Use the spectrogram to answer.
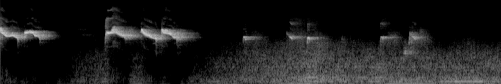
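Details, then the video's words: Malaysian white-eye, a hobby bird, recorded in Singapore on 29 March 2023 in warm, humid weather with sudden showers. Two bright, high twittering phrases are followed by thin, scattered chips over a low background rumble. "Malaysian Mata Puteh Buka Sing"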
